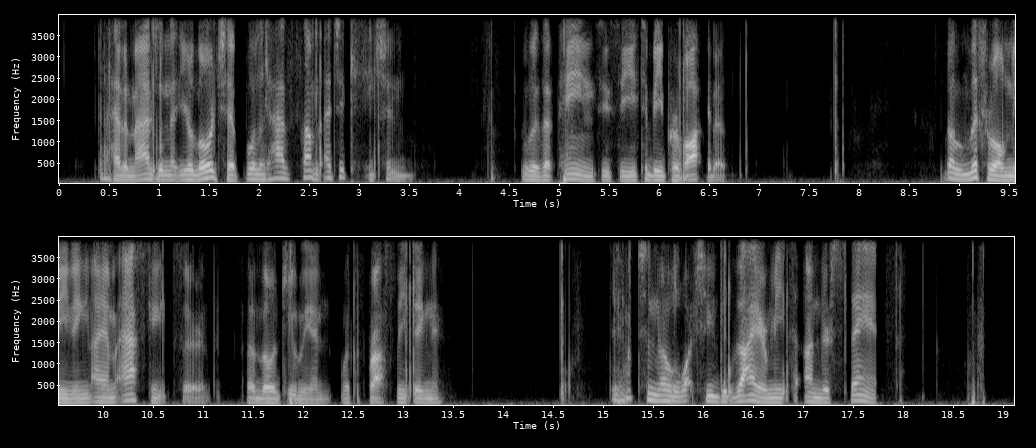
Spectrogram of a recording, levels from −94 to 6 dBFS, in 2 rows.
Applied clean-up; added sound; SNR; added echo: neural diffusion model UNIVERSE++.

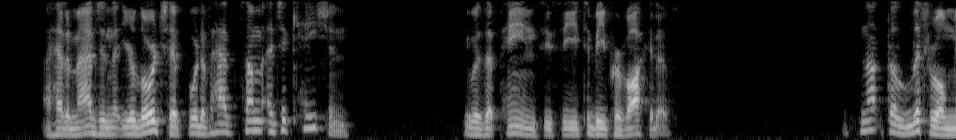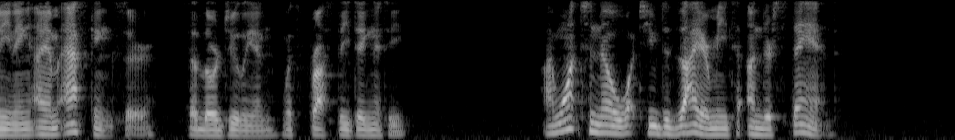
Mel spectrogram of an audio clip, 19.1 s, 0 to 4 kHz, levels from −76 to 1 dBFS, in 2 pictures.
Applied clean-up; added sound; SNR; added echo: none; none; none; none.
